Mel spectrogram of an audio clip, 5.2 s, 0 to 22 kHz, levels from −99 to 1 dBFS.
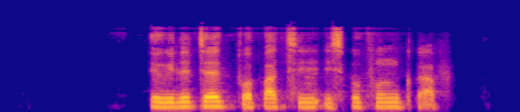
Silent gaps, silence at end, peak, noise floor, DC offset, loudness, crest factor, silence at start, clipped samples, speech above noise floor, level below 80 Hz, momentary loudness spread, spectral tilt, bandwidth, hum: none; 0.85 s; -2 dBFS; -74 dBFS; under 0.1%; -18 LUFS; 20 dB; 1.5 s; under 0.1%; 56 dB; -60 dBFS; 13 LU; -5 dB/octave; 9.4 kHz; none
